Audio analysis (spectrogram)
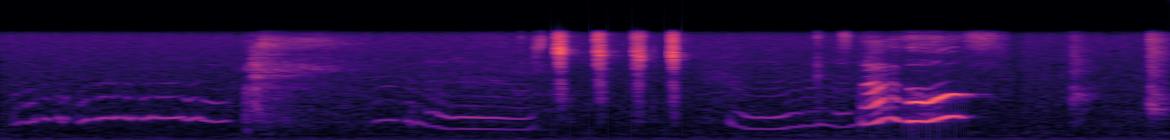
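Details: House cat making funny chattering noises toward the camera: drawn-out wavering mews, a dipping chirp, quick clicking taps, then a louder rising trill near the end.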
